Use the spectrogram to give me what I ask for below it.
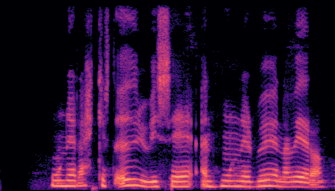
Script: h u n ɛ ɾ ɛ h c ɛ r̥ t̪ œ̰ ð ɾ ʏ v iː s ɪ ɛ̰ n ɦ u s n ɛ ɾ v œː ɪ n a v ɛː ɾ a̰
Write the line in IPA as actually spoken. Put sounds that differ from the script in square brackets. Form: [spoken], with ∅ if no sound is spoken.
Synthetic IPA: h u n ɛ ɾ ɛ h c ɛ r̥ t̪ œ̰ ð ɾ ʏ v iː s ɪ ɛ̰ n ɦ u [∅] n ɛ ɾ v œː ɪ n a v ɛː ɾ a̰

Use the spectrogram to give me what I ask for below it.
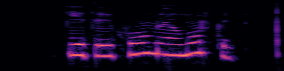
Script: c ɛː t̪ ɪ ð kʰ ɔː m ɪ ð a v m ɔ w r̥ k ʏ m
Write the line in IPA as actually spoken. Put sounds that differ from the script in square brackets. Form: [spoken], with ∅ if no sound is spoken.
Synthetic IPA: c ɛː t̪ ɪ ð kʰ ɔː m ɪ ð a [w] m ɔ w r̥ k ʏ [n]

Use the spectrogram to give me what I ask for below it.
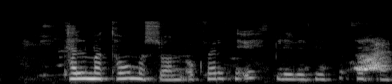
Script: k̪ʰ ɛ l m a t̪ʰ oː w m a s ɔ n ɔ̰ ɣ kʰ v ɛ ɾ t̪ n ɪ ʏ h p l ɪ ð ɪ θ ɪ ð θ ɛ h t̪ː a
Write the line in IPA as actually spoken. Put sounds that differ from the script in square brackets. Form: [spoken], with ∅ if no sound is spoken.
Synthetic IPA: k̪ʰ ɛ l m a t̪ʰ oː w m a s ɔ n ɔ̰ ɣ kʰ v ɛ ɾ t̪ n ɪ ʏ h p l ɪ [v] ɪ θ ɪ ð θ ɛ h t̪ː a

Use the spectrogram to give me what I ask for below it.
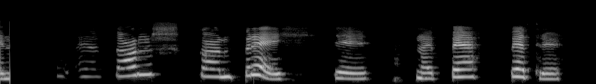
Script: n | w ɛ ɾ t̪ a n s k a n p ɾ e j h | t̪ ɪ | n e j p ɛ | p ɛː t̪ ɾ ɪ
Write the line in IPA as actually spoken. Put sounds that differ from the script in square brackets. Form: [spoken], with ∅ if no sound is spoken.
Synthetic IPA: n | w ɛ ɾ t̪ a n s k a n p ɾ e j h | t̪ ɪ | n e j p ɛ | p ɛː t̪ ɾ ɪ

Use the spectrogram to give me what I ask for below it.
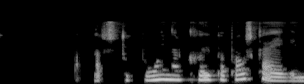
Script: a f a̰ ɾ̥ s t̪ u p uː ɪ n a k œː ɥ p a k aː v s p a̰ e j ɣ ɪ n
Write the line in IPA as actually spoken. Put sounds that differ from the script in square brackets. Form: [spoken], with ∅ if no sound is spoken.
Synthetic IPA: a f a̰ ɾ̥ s t̪ u p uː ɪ n a [kʰ] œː ɥ p a [p] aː [w] s [k] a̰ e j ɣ ɪ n

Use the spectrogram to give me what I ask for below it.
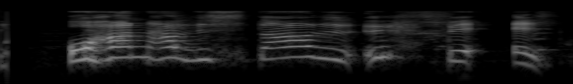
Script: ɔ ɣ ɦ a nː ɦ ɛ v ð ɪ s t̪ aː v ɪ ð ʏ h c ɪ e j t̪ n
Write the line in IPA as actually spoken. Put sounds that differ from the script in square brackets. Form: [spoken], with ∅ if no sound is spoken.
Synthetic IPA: ɔ ɣ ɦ a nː ɦ [a] v ð ɪ s t̪ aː [ð] ɪ ð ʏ h [p] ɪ e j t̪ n

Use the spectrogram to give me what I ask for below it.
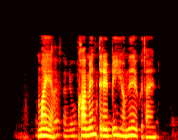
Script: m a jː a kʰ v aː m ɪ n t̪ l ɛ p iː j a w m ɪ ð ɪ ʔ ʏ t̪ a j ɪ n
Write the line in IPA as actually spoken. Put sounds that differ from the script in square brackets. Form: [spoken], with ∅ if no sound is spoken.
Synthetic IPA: m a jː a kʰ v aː m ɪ n t̪ [ɾ] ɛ p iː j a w m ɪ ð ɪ [k] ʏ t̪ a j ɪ n

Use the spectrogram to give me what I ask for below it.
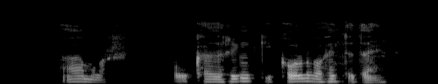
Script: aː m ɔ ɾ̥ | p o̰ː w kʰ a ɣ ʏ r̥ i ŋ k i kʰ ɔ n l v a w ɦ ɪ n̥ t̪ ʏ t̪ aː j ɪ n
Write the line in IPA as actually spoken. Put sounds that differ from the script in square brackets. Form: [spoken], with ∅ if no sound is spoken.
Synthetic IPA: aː m ɔ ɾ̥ | p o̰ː w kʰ a [ð] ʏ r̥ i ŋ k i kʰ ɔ [∅] l v a w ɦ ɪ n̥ t̪ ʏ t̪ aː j ɪ n

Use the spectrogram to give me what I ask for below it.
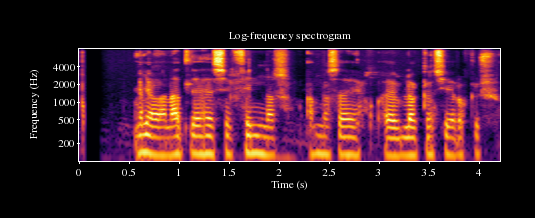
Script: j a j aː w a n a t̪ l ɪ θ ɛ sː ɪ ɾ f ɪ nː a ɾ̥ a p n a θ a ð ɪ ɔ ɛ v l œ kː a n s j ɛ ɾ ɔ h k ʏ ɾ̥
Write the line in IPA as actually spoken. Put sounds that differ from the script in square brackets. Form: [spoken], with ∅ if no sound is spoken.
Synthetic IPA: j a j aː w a n a t̪ l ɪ θ ɛ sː ɪ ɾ f ɪ nː a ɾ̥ a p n a [s] a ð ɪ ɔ ɛ v l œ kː a n s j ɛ ɾ ɔ h k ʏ ɾ̥

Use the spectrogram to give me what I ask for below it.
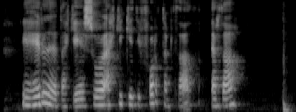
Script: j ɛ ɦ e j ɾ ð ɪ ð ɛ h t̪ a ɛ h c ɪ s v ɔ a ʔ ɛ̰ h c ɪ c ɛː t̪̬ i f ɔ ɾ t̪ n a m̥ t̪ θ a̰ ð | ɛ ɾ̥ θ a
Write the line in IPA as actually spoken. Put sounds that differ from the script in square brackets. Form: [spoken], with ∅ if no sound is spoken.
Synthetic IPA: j ɛ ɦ e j ɾ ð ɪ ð ɛ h t̪ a ɛ h c ɪ s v ɔ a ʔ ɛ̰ h c ɪ c ɛː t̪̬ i f ɔ ɾ t̪ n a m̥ t̪ θ a̰ ð | ɛ ɾ̥ θ a

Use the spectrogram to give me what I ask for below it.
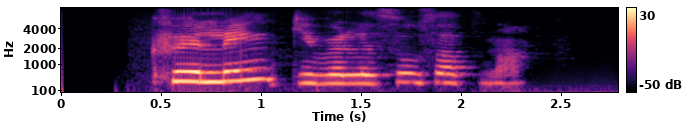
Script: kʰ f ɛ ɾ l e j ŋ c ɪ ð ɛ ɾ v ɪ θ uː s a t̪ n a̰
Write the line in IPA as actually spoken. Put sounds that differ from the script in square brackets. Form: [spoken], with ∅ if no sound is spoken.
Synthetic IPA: kʰ [v] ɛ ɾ l e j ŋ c ɪ [v] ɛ ɾ [ð] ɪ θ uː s a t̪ n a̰

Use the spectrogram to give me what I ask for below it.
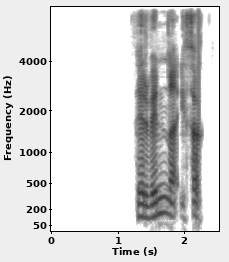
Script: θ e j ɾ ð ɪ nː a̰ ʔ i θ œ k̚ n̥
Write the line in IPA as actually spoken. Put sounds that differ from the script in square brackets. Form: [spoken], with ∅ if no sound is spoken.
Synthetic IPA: θ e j ɾ [v] ɪ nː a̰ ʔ i θ œ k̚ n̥

